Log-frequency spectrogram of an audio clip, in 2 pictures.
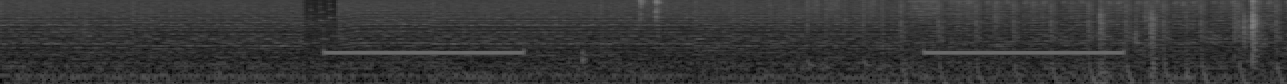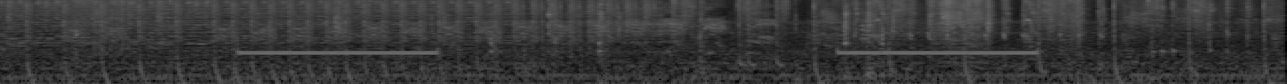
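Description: A phone call placed by Siri to Jake rings out four times, each long ringback tone spaced evenly about six seconds apart over a steady, dense background.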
